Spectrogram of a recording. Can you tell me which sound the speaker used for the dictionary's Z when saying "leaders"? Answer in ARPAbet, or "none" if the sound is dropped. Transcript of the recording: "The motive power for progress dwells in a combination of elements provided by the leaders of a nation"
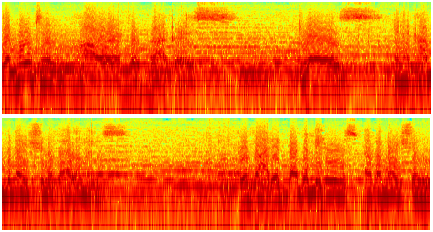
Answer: Z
